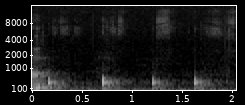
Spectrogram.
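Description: Marker pen writing on a whiteboard: a few short strokes with faint scratching.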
